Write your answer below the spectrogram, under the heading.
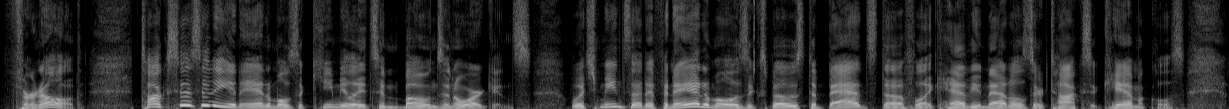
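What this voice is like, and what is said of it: Reads aloud in a put-on accent. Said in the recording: “I don't know why I'm switching to that accent”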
